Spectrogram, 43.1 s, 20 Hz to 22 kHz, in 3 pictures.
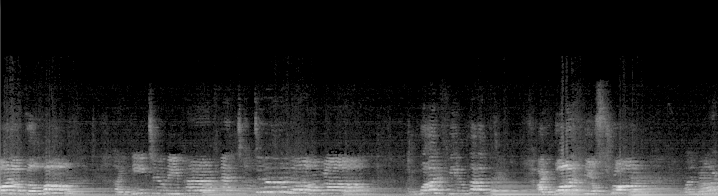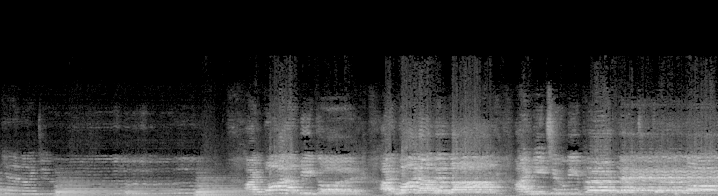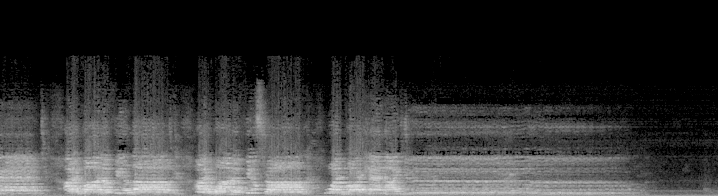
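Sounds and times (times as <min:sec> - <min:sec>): women singing in harmony: 0:00.0 - 0:01.6, 0:02.3 - 0:07.5, 0:08.2 - 0:10.0, 0:10.7 - 0:41.7
singers breathing: 0:10.4 - 0:10.8, 0:18.9 - 0:19.3, 0:21.7 - 0:22.0, 0:24.4 - 0:24.7, 0:29.6 - 0:30.1, 0:32.3 - 0:32.7.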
